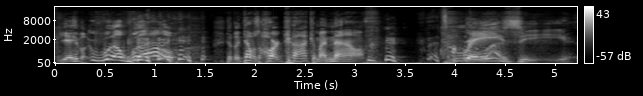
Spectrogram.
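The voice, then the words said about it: Imitates another person's voice. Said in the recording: “worst Dan Cook impersonation ... It was like a pretty good one.”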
